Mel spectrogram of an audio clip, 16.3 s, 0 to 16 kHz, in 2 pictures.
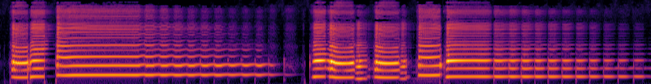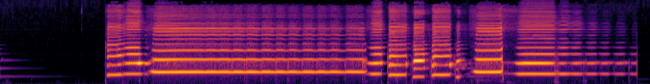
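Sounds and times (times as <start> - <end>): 
Turboharp harmonica in Bb: 0.1 - 8.2, 9.5 - 16.2.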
